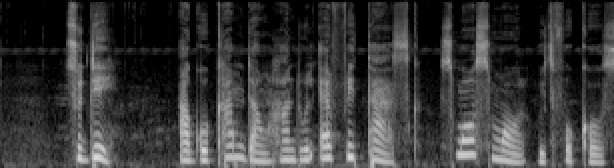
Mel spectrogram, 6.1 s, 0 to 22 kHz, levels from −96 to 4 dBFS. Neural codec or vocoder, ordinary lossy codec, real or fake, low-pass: none; none; real; none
